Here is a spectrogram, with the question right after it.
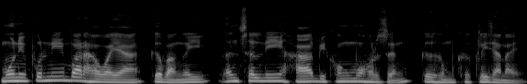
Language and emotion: Bodo, neutral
